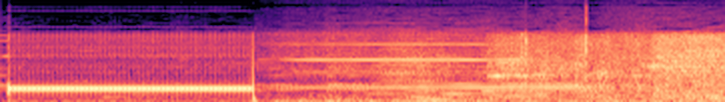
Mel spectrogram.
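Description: A telephone line tone on a call to a florist's shop holds loud and steady for just over a second, then cuts off into quiet line noise and faint background sound as the call connects.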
